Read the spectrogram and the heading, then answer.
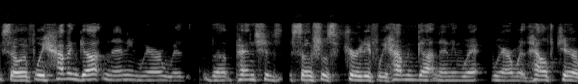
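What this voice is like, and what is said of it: American accent. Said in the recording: “I may sound terribly American here with my accent”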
